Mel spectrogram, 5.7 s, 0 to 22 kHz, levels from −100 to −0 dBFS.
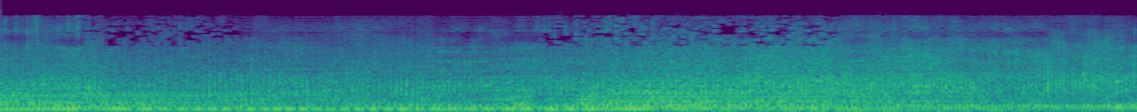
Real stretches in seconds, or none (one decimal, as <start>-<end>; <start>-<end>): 0.4-1.2; 2.7-4.2

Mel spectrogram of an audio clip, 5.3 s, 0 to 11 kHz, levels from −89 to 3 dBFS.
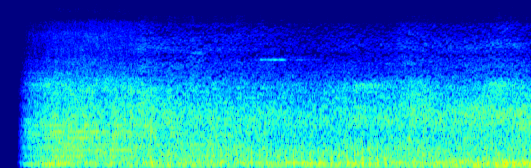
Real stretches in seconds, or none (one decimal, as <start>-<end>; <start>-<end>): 0.0-0.8; 2.1-5.3

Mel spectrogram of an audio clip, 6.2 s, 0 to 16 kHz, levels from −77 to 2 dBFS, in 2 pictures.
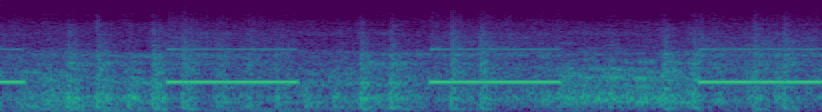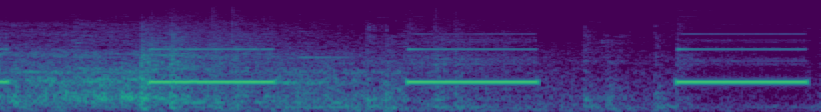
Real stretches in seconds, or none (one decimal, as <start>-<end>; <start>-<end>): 0.0-6.2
